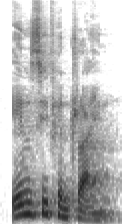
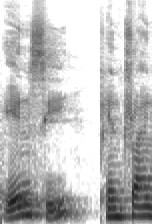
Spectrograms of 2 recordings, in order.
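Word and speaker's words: ensifentrine: জেনে নেম হচ্ছে এন এনসি ফেন্ট্রাইন কেটে কেটে আমাদেরকে উচ্চারণ করতে হবে এনসি ফেন্ট্রাইন বলে একটা ড্রাগ যেটা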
